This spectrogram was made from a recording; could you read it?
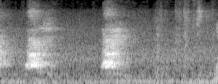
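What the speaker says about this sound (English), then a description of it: "Dog's going mad." Two sharp dog barks sound outdoors in a garden, spaced about a second apart over a low background hum and fairly distant.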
